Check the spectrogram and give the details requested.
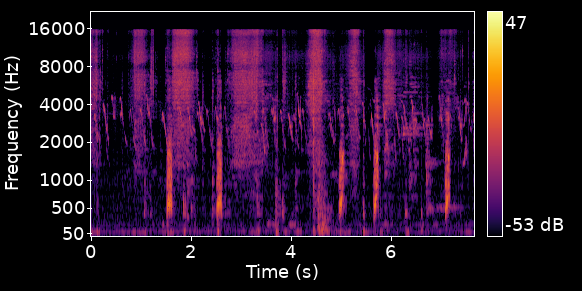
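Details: Young grey partridge chicks of the new season with attentive parents, uttering rapid high peeps interspersed with several louder, sharper call bursts at irregular intervals.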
